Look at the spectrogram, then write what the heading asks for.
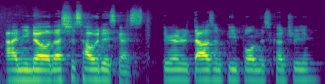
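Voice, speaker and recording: Young adult man, American accent, bright voice, casual rambling gameplay commentary. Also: mid-range voice, completely flat delivery, quick pace, a little hiss or hum. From Iceland. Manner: rambling, full of likes and you-knows. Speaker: gamer and video creator.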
